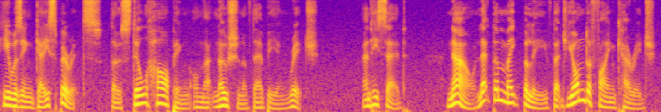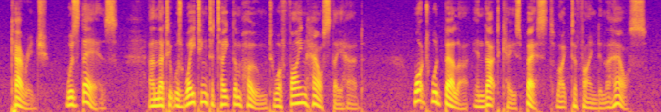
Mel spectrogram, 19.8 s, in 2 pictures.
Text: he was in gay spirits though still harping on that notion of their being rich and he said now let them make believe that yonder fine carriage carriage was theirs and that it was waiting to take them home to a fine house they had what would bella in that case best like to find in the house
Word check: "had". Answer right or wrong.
right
